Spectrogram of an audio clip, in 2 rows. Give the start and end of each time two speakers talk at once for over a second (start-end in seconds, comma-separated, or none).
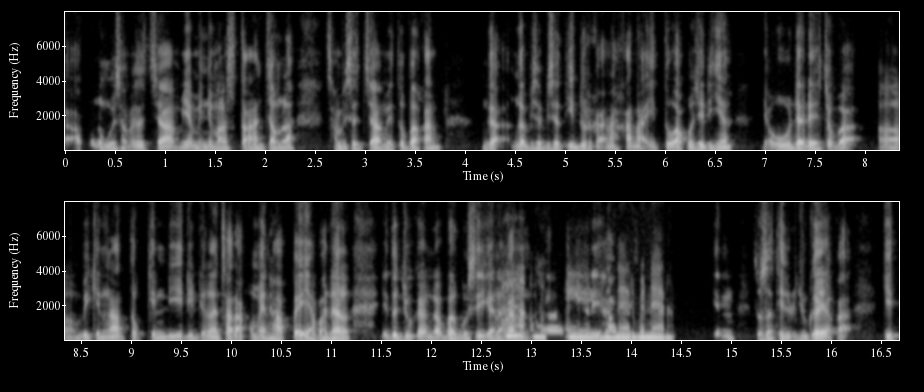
12.7-14.3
